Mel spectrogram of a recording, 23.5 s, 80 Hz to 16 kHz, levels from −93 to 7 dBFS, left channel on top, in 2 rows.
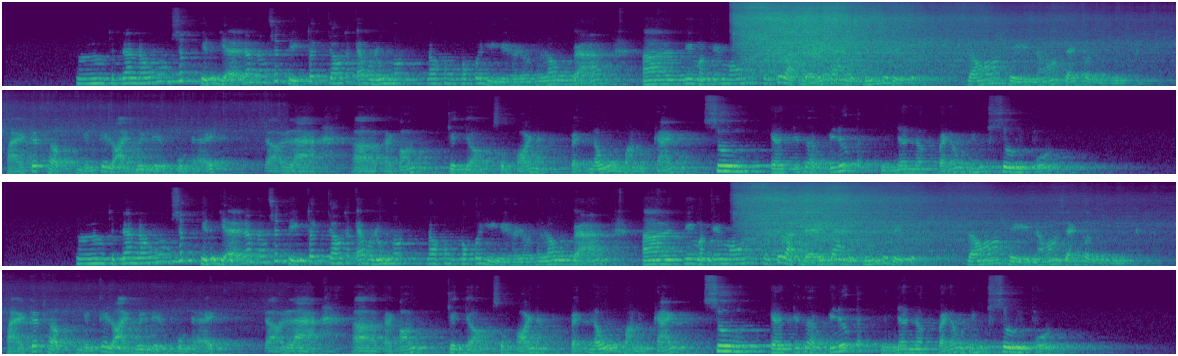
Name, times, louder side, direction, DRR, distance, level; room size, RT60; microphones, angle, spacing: voice 1, 0.7-9.2 9.6-11.2 11.8-13.9 14.4-15.9 16.2-17.2 17.4-18.5 18.8-22.2, right 2 dB, 20° right, 6 dB, 0.8 m, -29 dB
Hiss, 7.3-11.8, left 5 dB, 50° left, 1.1 m, -32 dB
13.0 x 5.0 x 6.9 m, 1.4 s
head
